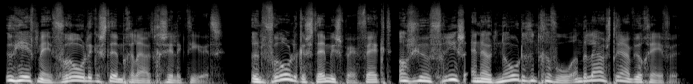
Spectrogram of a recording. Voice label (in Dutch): vrolijk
